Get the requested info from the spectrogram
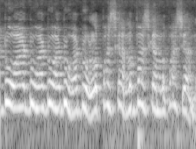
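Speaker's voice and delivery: high, loud mock cries for release; imitated pained yelling. Captured spirit begs the preacher to let go, imitated yelling. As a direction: yelp like a captive begging, acted out. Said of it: "Penghulu situ teriak-teriak".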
